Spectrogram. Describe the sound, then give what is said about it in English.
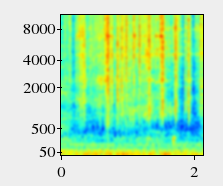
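Car keys jiggled by someone sitting in a car make a quiet, continuous run of many light metallic clinks and jingles with an irregular rhythm. “All I can do is jiggle my keys because I'm sitting in my car.”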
